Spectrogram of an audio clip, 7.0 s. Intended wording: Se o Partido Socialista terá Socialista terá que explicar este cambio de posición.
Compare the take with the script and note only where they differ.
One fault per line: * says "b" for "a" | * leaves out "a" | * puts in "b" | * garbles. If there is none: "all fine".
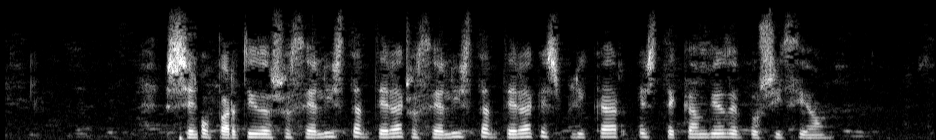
all fine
